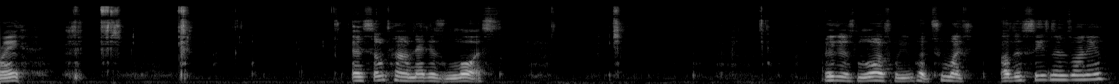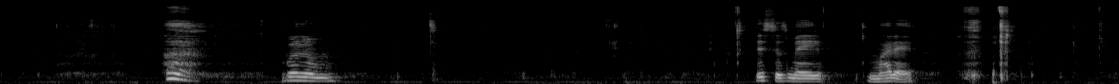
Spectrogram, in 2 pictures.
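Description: A woman chews and slurps food noisily.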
